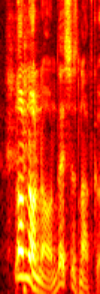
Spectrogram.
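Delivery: put-on Dutch accent. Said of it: "in his Dutch accent".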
